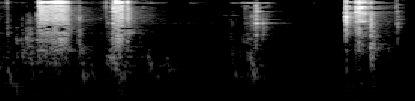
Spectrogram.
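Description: A ratchet wrench clicks as it turns.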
